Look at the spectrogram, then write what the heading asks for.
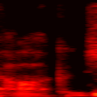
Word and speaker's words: Arkansas: For Arkansas now, am I pronouncing that right? Yeah, Arkansas. Yeah, Central Arkansas.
